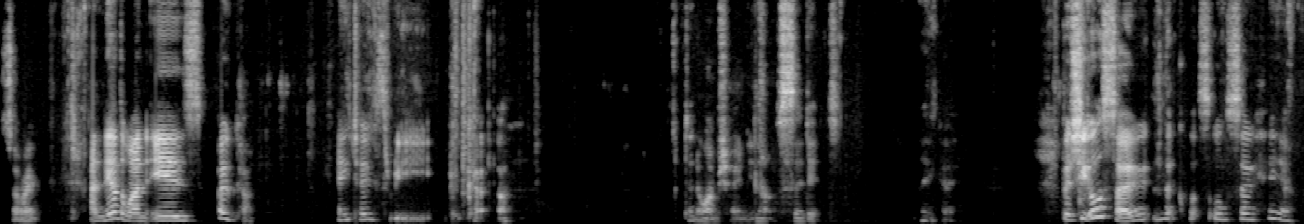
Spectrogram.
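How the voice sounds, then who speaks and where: A woman's voice: on the high side, sing-song, unhurried, pauses often, a bit bright, a little hiss or hum. A woman hosting a casual video podcast, chatty and bubbly, gushing over things she shows to the camera at home. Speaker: podcast host.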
